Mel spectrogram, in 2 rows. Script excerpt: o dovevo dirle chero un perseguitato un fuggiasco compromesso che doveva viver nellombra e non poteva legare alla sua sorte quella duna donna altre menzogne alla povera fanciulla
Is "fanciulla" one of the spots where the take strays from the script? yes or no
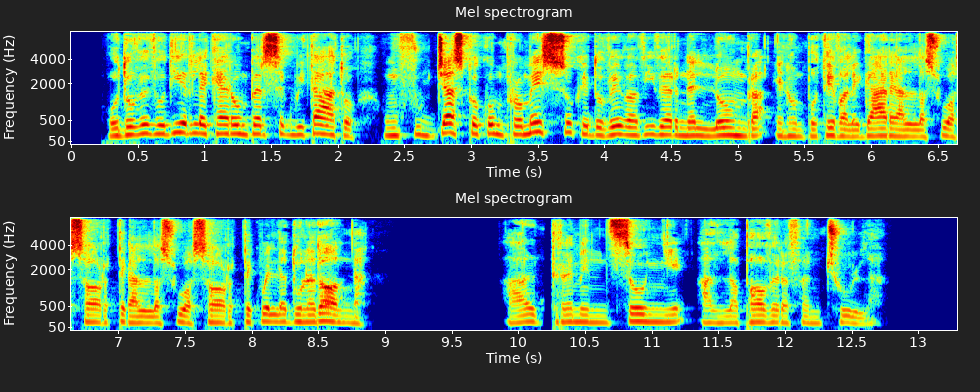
no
